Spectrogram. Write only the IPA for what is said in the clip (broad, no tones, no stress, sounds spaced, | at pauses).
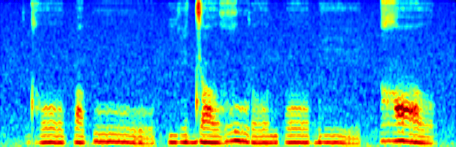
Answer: dʱ oː p ɒ p uː | j i dʲ ɒ o̯ ɣ u ɾ oː n p oː ɓ iː | ɣ ɒ o̯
